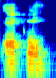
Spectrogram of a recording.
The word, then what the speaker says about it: acme: 10वां word है ACME, that means इसका it's pronunciation will be एक्मी। ACME, it's pronunciation will be एक्मी, that means शिखर, सर्वोच्च बिंदु।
